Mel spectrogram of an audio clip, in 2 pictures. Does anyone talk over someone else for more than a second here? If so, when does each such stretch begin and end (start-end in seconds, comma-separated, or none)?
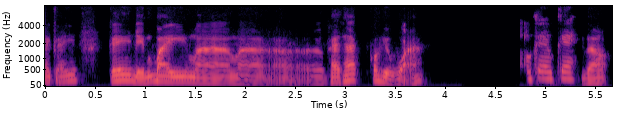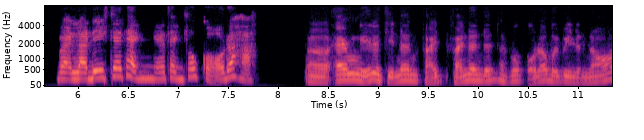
none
